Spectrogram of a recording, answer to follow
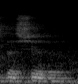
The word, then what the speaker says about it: Bathsheba: The first place he took me to was Bathsheba.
